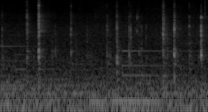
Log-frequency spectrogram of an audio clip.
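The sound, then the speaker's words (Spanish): Quick, irregular keyboard clicks, a short burst of typing with uneven spacing between keystrokes over a low background hum, no voices, as someone pastes a sudo pacman command to install LibreOffice in Spanish, presses Enter and types a password. “Pegamos. Control B Shift damos enter, contraseña y ahí va a descargar.”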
